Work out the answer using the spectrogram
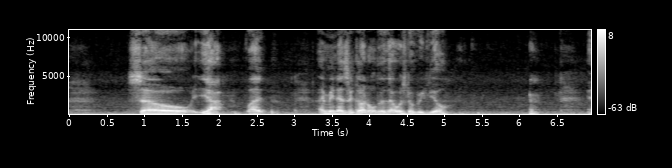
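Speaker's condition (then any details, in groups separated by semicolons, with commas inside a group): Cerebral palsy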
